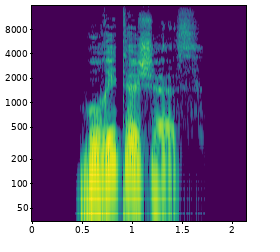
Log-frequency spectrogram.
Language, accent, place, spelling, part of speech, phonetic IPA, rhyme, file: German, Germany, Berlin, hurritisches, adjective, [hʊˈʁiːtɪʃəs], -iːtɪʃəs, De-hurritisches.ogg
- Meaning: strong/mixed nominative/accusative neuter singular of hurritisch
